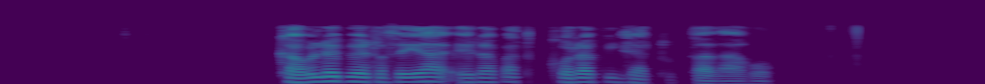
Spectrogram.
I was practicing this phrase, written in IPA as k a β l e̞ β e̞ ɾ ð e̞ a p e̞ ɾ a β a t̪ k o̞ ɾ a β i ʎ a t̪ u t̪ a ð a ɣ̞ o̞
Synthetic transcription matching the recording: k a β l e̞ β e̞ ɾ ð e̞ a ʔ e̞ ɾ a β a t̪ k o̞ ɾ a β i ʎ a t̪ u t̪ a ð a ɣ̞ o̞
